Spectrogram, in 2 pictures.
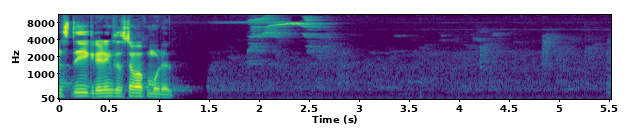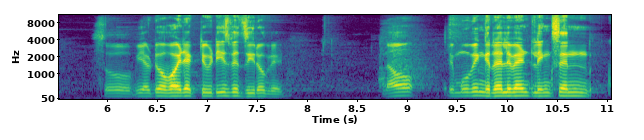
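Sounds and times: man speaking: 0:05.9 - 0:07.8, 0:08.7 - 0:11.0.

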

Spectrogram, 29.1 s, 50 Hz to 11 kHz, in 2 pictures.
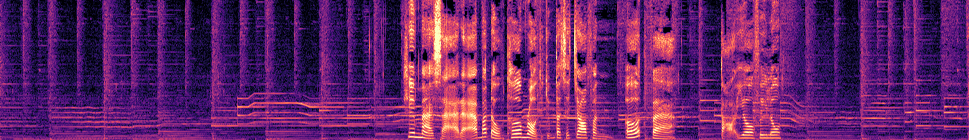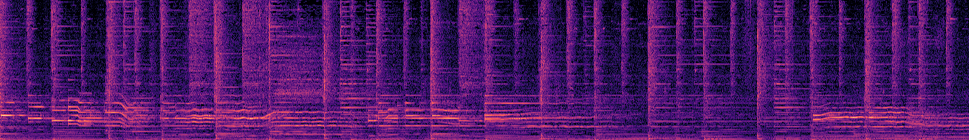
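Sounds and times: plucked melody with sliding notes: 0:00.0 - 0:29.0
steady bass line: 0:00.0 - 0:29.0.

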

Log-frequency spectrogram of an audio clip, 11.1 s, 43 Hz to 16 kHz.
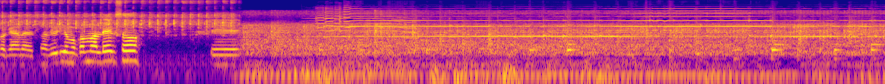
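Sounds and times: steady high-pitched tone: 0:00.0 - 0:11.0
low vehicle rumble: 0:03.0 - 0:11.0
wind buffeting microphone: 0:03.6 - 0:08.1.

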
